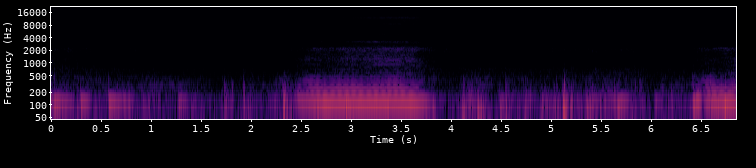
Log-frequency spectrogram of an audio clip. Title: Me snoring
